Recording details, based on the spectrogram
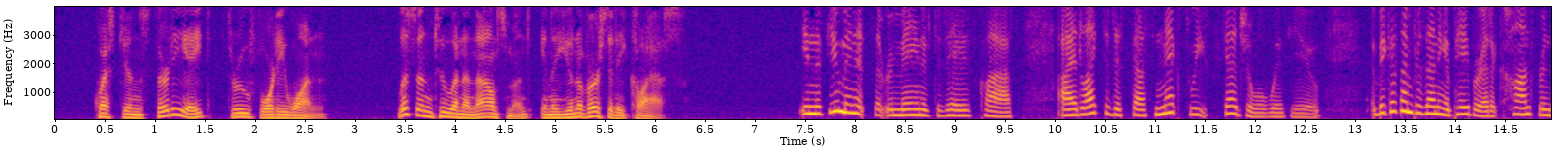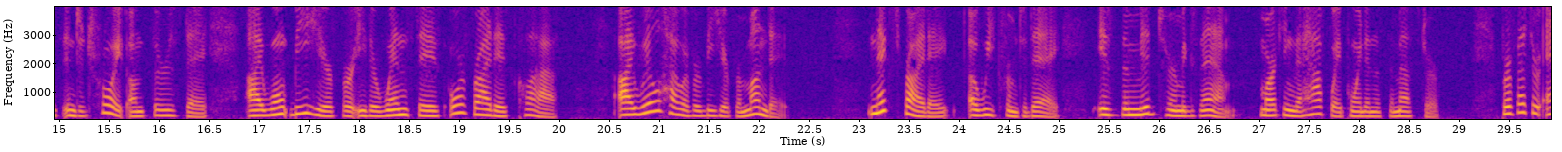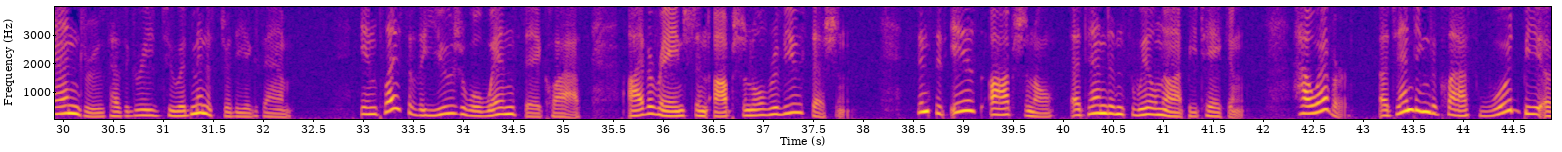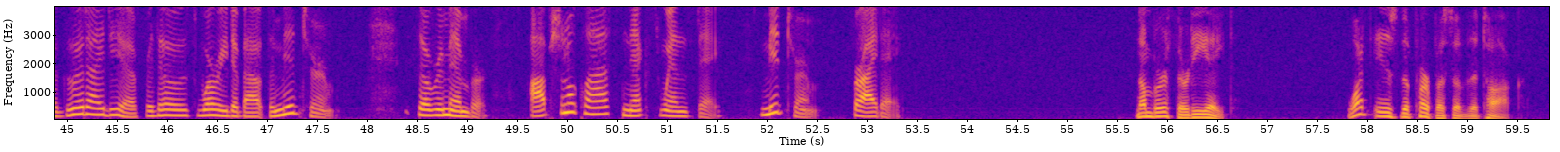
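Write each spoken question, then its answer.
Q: What is the purpose of the talk?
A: To discuss next week's class schedule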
